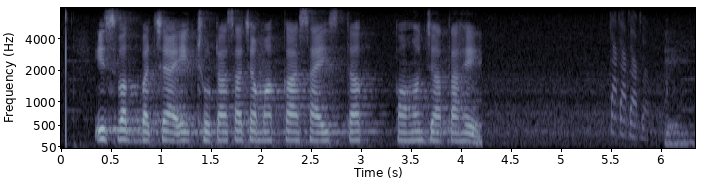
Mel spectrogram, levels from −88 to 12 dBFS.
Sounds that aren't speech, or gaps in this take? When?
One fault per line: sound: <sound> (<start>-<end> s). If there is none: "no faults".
sound: chirp (5.5-5.9 s)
